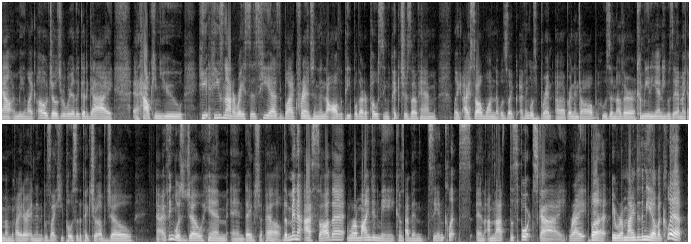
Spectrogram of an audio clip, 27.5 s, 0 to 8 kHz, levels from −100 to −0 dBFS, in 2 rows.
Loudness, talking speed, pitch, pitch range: -22 LUFS, 225 wpm, 140 Hz, 130-155 Hz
